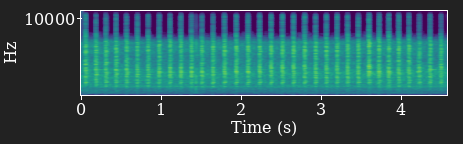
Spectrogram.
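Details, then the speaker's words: 2008 Lada Priora 126 engine of unknown mileage with a full oil level: sharp, distinct metallic knocking at idle that stops when the throttle is released and doesn't change when each plug lead is pulled; a broken intake-side piston skirt. "вот такой стук стук сильный отчтливый звук пропадает при сбросе Газа но не меняется при снятии провода с каждой"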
